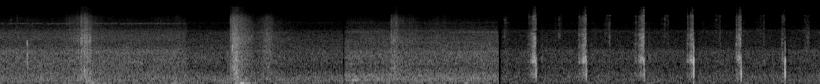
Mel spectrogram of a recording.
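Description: A cleaver chopping on a round wooden cutting board, sharp strokes about two a second, starting about five seconds in. Before that, a steady outdoor background with a couple of knocks.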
